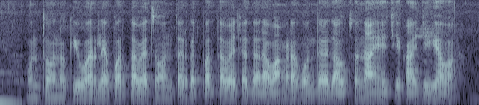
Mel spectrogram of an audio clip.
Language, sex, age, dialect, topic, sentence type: Marathi, female, 25-30, Southern Konkan, banking, statement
